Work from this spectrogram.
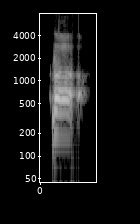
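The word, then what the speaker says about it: ر: Itu dengan cara menyentuh, menempel di langit-langit lidah kita, ya. Jadi sekali lagi ya, nanti sambil dirasakan ya, sambil dirasakan nanti. Ya, lidah terdekat di sini itu disentuhkan, ditempelkan ke langit-langit mulut kita, langit-langit ya, langit-langit rongga mulut kita itu. Jadi seperti ini bunyinya. Ro, ro.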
